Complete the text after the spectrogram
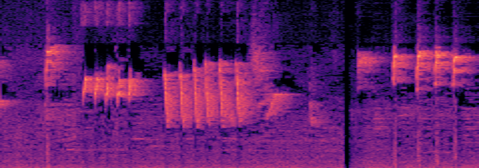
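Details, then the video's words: Konin singing its metallic song, a lure meant to set other birds singing: a high whistle, then a rapid series of buzzy trilled notes, a short pause, and a row of sharp repeated whistles. "PANCINGAN KONIN METALIK"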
